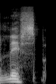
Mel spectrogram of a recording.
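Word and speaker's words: Liszt: Brahms and Lisp, or Lisp, is rhymes with pissed.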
